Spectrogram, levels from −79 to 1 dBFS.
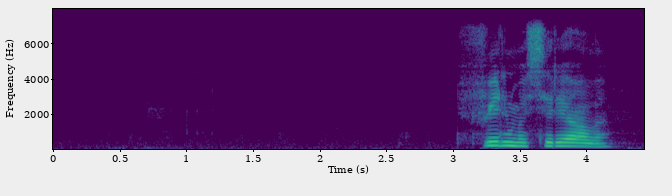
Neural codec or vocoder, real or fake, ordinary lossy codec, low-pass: none; real; none; 7.2 kHz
